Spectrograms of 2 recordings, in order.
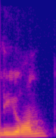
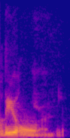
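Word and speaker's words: Lyon: our first two games in Leon or Leon or how the French pronounce it and last in Marill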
